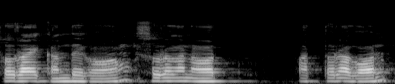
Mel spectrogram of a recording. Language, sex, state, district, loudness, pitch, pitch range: Chakma, male, Tripura, Unakoti, -17 LUFS, 145 Hz, 140-150 Hz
